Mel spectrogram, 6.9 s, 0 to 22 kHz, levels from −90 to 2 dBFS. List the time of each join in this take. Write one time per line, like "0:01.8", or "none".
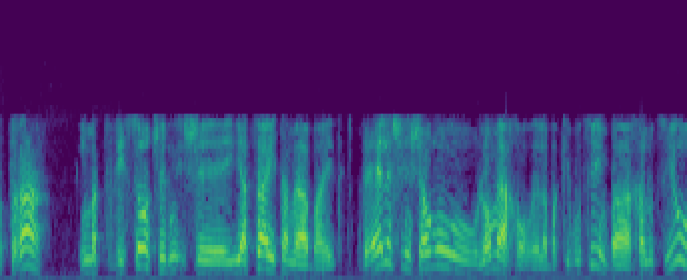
0:03.5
